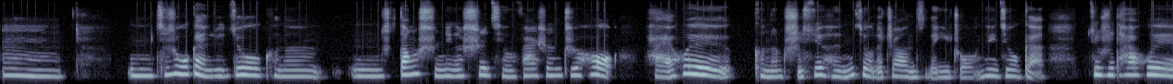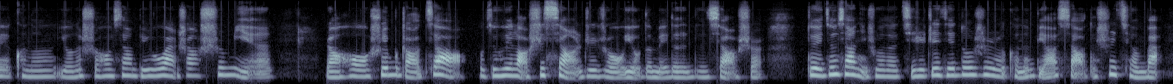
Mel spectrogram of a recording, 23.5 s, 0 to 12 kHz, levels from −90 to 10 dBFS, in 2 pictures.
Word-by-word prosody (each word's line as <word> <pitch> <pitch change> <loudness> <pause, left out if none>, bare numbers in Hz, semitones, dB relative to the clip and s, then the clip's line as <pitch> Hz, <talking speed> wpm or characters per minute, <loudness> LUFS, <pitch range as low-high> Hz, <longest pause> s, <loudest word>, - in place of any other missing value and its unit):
嗯， 230 -4 -5 0.6
嗯， 245 -1 -2
其 275 - 0
实 300 - +2
我 295 0 +4
感 285 -7 +2
觉 225 0 -5
就 260 +1 +1
可 240 -1 -9
能， 220 -3 -7 0.3
嗯， 230 0 -5
是 230 - -2
当 280 +2 +4
时 250 -6 +3
那 230 +1 -3
个 225 +1 -4
事 265 +1 +3
情 225 -5 -4
发 245 +3 -4
生 250 +1 -4
之 260 +1 -1
后， 275 +2 +2 0.3
还 - - -2
会 275 -8 +4 0.2
可 235 - -5
能 210 0 -4
持 205 - +2
续 270 +7 0
很 220 -2 -5
久 265 -4 -1
的 190 -2 -5
这 195 +5 -4
样 215 -3 -2
子 200 - -8
的 175 - -7
一 195 +2 -7
种 185 +1 -7
内 235 0 -4
疚 225 -1 -3
感。 - - -3 0.4
就 280 - 0
是 265 0 -2
它 265 0 -1
会 260 -4 0
可 230 - -4
能 215 0 -7
有 200 -2 -6
的 215 +3 -5
时 230 0 -2
候 235 +1 -3
像 245 +1 -2
比 230 -1 -4
如 235 +1 -1
晚 245 -2 +2
上 245 0 -4
失 275 +2 +2
眠， 190 - -4 0.5
然 195 0 +2
后 225 -1 0
睡 270 +4 +1
不 270 0 -2
着 200 -6 +1
觉， 285 -2 +5
我 235 - -6
就 240 +2 -2
会 250 +1 +2
老 225 -2 +4
是 260 - +2
想 220 -5 +7
这 220 0 -3
种 205 -4 -2
有 195 - -1
的 195 - -6
没 185 -1 -3
的 190 -1 -3
的 190 - -4
的 200 0 -8
小 200 +1 +6
事 - - -2
儿。 - - -7 0.4
对， 260 -3 +3
就 285 +4 +3
像 285 -1 +6
你 210 - -3
说 225 +2 -4
的， 215 -1 -4
其 215 0 +1
实 230 0 -1
这 260 +3 0
些 255 0 0
都 270 +1 0
是 265 -3 -2
可 255 - -8
能 195 +5 -3
比 - - -4
较 - - +1
小 265 - +3
的 - - -11
事 285 +6 -1
情 215 -9 -2
吧， 190 0 +2
235 Hz, 260 characters per minute, -24 LUFS, 215-260 Hz, 0.6 s, 想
